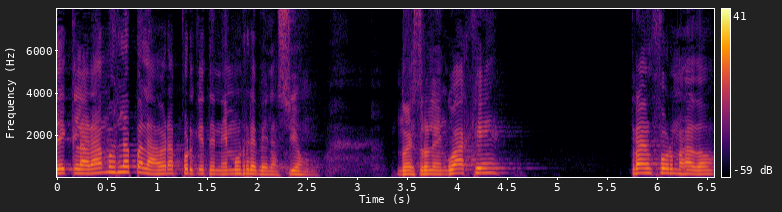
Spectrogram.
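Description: In a quiet background, a man speaks at a high pitch and a fairly slow pace, with ordinary pitch variation and long, frequent pauses. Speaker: preacher. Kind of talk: sermon. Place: church. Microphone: handheld.

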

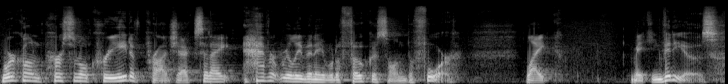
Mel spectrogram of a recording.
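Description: A man talks at a moderate pace, his pitch swinging very widely. The background is quiet. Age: 40s. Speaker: board game vlogger. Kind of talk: casual vlog monologue. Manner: put-on, theatrical delivery. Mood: playful, teasing announcement. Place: home room.

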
